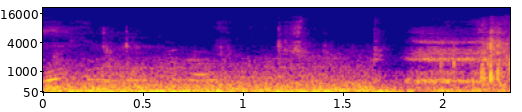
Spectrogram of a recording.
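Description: Faint voices of people nearby over a steady low rumble.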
